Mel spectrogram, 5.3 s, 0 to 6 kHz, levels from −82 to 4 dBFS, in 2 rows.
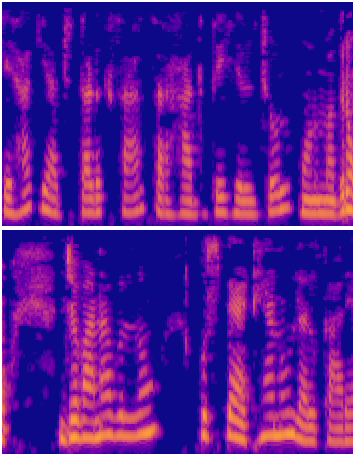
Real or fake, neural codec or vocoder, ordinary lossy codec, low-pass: real; none; none; 5.4 kHz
